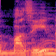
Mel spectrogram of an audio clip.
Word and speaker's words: Mazin: uh craig uh uh mazin is that how that's pronounced yeah uh yeah because amazing yeah i'm looking at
